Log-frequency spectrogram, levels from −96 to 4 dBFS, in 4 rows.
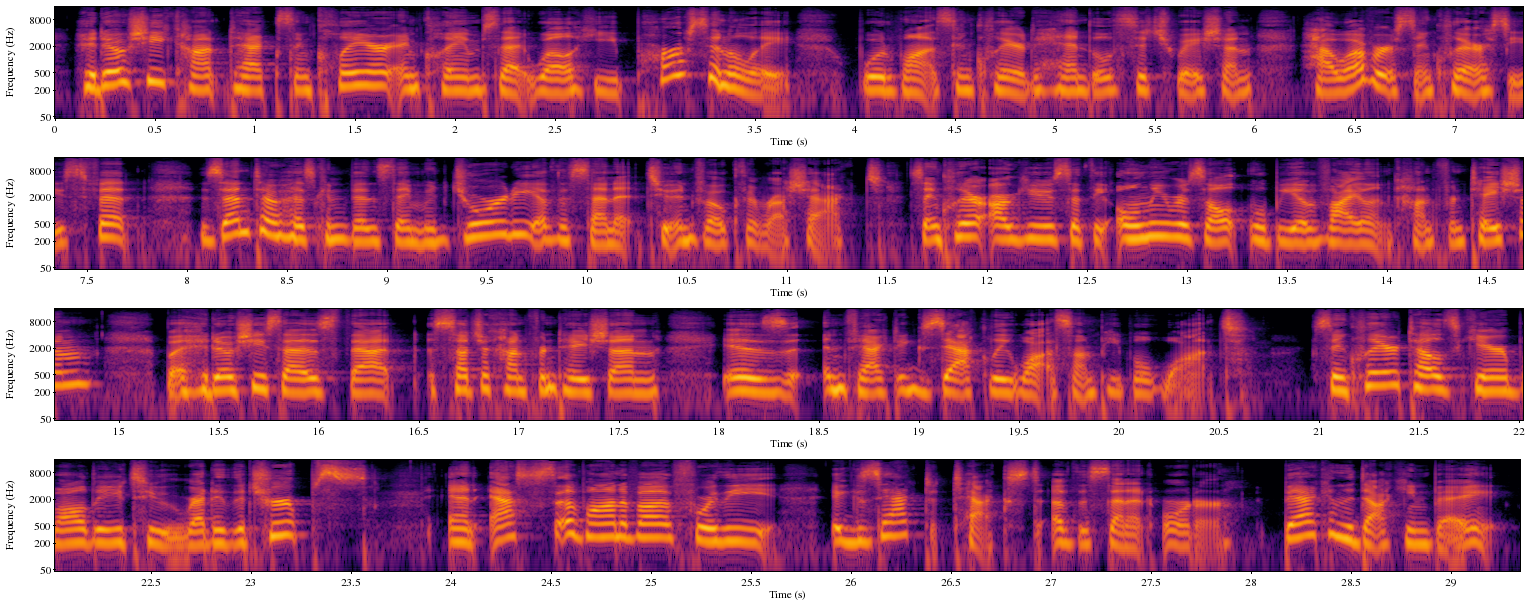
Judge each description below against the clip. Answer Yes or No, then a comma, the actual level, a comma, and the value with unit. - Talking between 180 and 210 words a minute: No, average, 170 wpm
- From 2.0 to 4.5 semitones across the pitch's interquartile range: Yes, average, 3.6 semitones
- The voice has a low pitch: No, high, 215 Hz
